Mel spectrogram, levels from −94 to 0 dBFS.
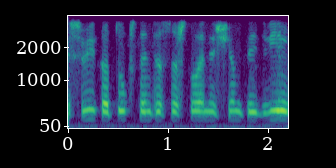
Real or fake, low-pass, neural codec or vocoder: real; 3.6 kHz; none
